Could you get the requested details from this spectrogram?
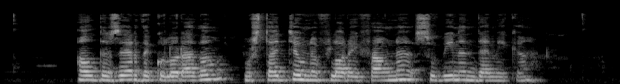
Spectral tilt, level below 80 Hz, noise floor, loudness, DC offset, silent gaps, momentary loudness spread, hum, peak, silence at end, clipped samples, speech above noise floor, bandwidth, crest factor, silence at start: -4.5 dB/octave; -64 dBFS; -62 dBFS; -22 LUFS; under 0.1%; none; 11 LU; none; -8 dBFS; 0.8 s; under 0.1%; 40 dB; 11.5 kHz; 16 dB; 0.75 s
